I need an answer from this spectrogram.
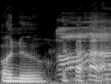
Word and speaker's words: Onur: A ver, decime Onur, poniendo la trompita. Onur.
